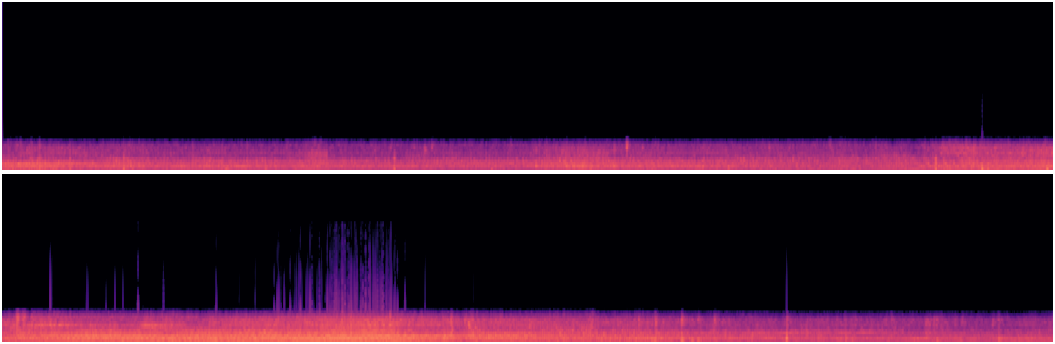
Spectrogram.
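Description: IMT farm tractor's diesel engine running. It swells louder for several seconds about halfway through, then eases back to a steadier level.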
